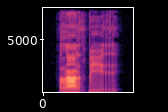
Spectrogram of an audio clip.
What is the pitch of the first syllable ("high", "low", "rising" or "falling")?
low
